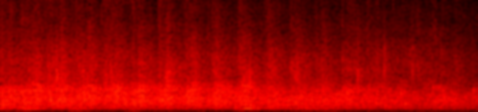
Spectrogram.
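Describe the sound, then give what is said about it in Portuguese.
Sustained audience applause for Jesus, a dense crackle of many hands clapping at a steady, fairly loud level for several seconds with no voices standing out. “Vamos aplaudir a Jesus, pessoal.”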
